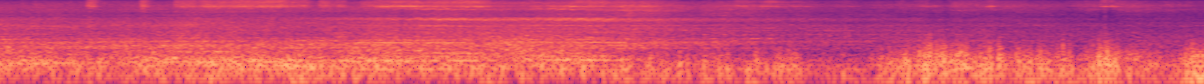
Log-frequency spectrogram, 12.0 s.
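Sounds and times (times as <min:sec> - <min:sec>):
high-pitched train squeal: 0:00.0 - 0:12.0
train wheels rumbling on rails: 0:00.0 - 0:12.0.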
